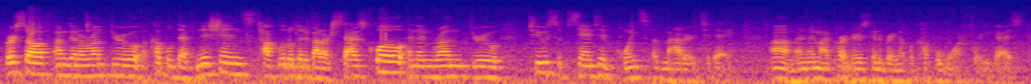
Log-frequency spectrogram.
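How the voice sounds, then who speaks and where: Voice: medium pitch, steady tone, quick pace, darkish tone. A young student debater giving an organized, upbeat opening speech. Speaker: debater, prime minister bench. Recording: distant mic with faint room noise.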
